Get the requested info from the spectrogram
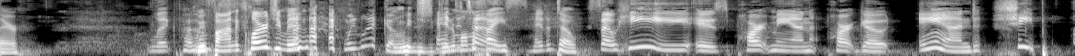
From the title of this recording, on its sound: (LIVE SHOW)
